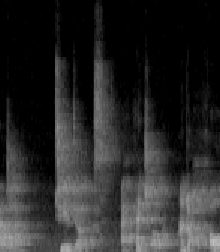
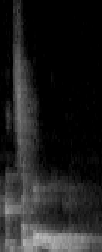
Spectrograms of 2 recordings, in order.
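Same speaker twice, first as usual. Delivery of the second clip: amused reveal; 10 semitones higher, 6 dB louder than usual. Acted.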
